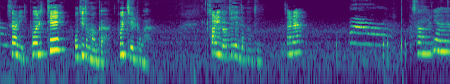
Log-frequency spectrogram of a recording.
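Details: Rescued weak kittens, discovered leaning on each other on the road back from a funeral, cry in a rapid series of high, downward-sliding meows, several overlapping in bursts, with a person talking softly indoors.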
